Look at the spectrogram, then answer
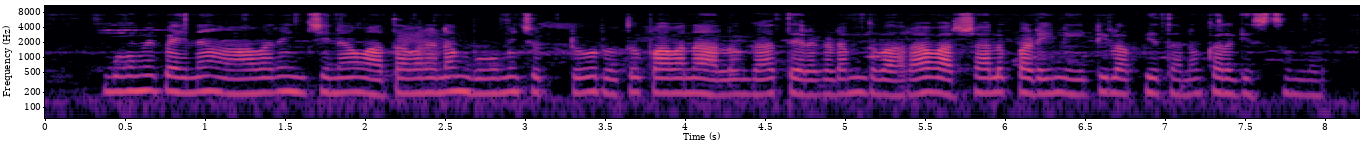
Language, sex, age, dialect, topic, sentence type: Telugu, female, 18-24, Utterandhra, agriculture, statement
